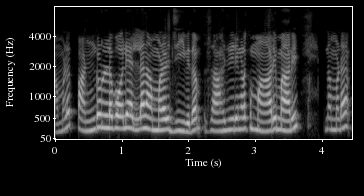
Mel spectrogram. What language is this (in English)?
Malayalam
